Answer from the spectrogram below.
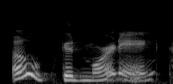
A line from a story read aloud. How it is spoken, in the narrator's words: she giggled and said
